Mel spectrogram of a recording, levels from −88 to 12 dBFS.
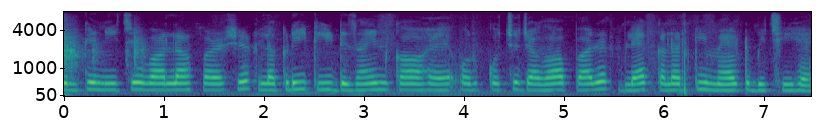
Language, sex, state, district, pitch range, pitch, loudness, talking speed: Hindi, female, Bihar, Bhagalpur, 225-240 Hz, 230 Hz, -23 LUFS, 145 wpm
